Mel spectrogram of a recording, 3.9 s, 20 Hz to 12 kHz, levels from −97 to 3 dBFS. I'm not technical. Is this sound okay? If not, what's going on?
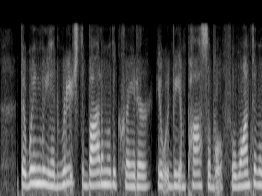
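No, not quite. The whole clip has Speex codec damage you can plainly hear. Speex is an older speech codec built for internet calls and game chat, and at the setting used here it doesn't have enough detail to rebuild the voice properly. That's why the speech sounds rough and hoarse all the way through, and the higher, airy part of the sound is just a hissy imitation rather than the real thing.

There are also two short hiccups from VoIP packet loss concealed by the speech codec, at about 0.97 s and 3.21 s. Each time, a tiny chunk of the call, about 20 milliseconds, went missing in transit. The decoder covered the gap by guessing, carrying the last bit of sound forward and letting it fade, so you hear a brief smear, and the voice takes a moment to sound normal again.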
